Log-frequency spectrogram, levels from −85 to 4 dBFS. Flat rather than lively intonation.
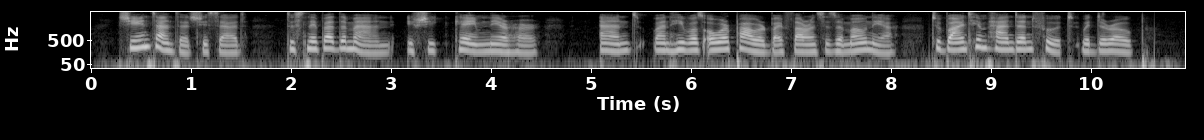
No: average, 4.0 semitones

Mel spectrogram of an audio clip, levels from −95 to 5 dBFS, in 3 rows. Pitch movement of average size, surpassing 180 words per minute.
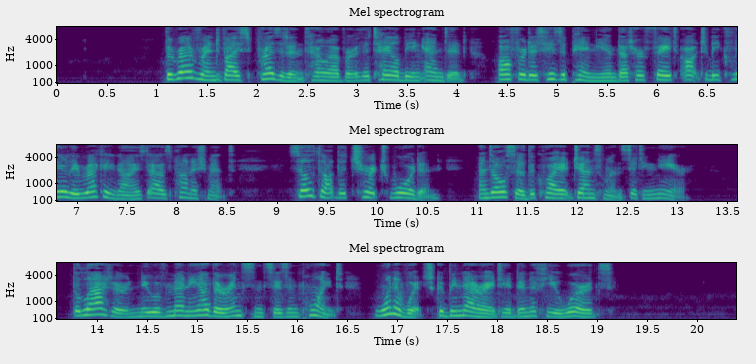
No: average, 4.3 semitones; average, 160 wpm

